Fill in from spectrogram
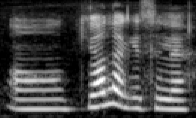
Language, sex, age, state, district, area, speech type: Assamese, female, 18-30, Assam, Jorhat, urban, spontaneous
